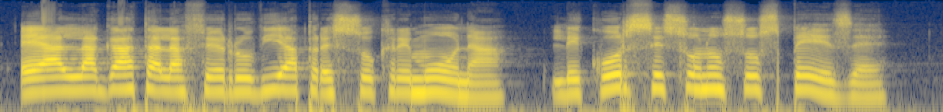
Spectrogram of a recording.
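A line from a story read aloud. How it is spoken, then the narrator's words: Cracked voice shouting. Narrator (Italian): Una voce fessa gridò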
